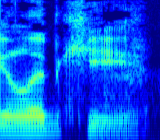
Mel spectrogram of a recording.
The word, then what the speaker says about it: Liedtke: Follow me on Twitter at Randy Liedtke. It's L-I-E-D-T-K-E.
